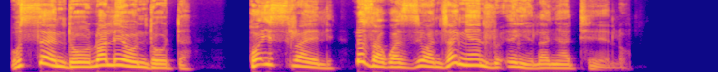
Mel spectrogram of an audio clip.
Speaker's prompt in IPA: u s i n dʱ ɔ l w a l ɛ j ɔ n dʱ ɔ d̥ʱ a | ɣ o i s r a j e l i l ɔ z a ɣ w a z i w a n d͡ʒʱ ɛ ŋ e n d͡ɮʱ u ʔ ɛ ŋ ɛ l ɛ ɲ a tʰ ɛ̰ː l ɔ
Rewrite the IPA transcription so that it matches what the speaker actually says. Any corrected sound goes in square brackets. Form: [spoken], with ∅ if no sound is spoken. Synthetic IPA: u s [ɛ] n dʱ ɔ l w a l ɛ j ɔ n dʱ ɔ d̥ʱ a | ɣ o i s r a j e l i l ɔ z a ɣ w a z i w a n d͡ʒʱ ɛ ŋ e n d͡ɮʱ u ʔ ɛ ŋ ɛ l [a] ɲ a tʰ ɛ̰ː l ɔ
